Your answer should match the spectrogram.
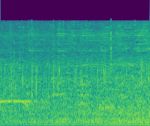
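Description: Crowd chatter and general hubbub in a large stadium, with faint scattered clicks and a brief pitched note at the start.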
